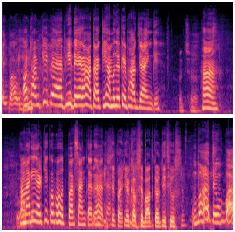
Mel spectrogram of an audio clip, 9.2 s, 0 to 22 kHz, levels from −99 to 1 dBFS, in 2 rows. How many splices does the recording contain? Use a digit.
1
